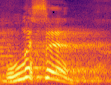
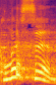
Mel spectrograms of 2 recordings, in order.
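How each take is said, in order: First: "Listen!" called out a little higher, as a mild exclamation; exclaiming listen. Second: "Listen!" pitched high with happy surprise; excited exclamation. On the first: Woman calls to hear her beloved, mild exclamation. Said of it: "The woman exclaims". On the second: Woman sees her beloved coming, excited surprised call. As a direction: lift "Listen!" like spotting someone you love. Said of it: "It's showing excitement". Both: Retold or imitated.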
